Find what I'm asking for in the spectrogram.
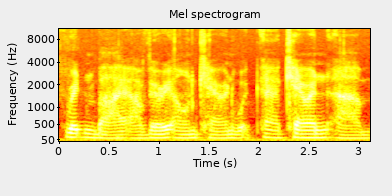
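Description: A man's somewhat breathy, fairly low voice comes out in a monotone, flat intonation. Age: 40s. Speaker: theatre artistic director. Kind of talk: casual chat.

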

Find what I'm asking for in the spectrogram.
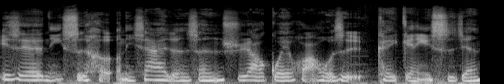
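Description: A woman with a Taiwanese accent is heard over noticeable background noise. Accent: Taiwanese Mandarin. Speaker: podcast host. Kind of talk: casual chat.

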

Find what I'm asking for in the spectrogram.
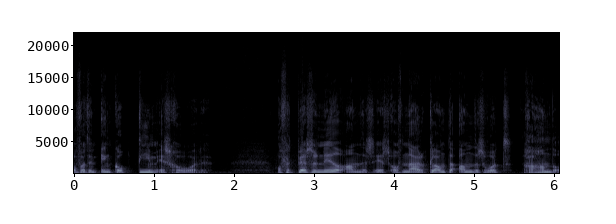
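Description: With lively intonation, a man talks at a medium pitch and a moderate pace in an unremarkable speaking voice. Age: 40s. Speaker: agency co-founder. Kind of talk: interview.

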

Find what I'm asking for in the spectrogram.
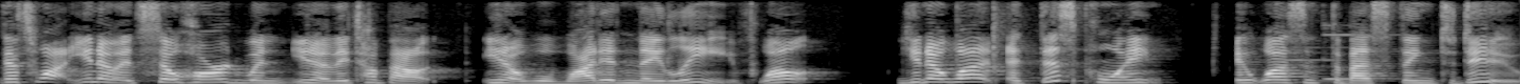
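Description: Raising and projecting her high voice, a woman speaks at a moderate pace in a Southern US accent with lively intonation. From East Tennessee. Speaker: farmer. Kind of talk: casual chat.

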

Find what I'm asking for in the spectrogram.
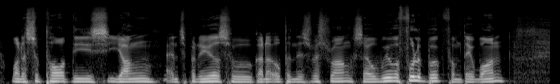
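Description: Someone talks at a fairly quick pace with a Danish accent and fairly even intonation. The sound is dry and close with no echo, on a very clean recording with a silent background. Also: man. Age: 30s. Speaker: restaurant owner and manager. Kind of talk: casual interview conversation. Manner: halting, searching for words.

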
